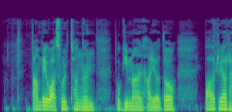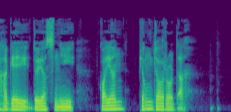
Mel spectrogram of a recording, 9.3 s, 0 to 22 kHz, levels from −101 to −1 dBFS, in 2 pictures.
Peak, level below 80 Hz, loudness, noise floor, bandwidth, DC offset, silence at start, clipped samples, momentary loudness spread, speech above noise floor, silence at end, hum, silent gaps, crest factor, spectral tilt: 0 dBFS; -46 dBFS; -19 LUFS; -49 dBFS; 11.5 kHz; under 0.1%; 0.1 s; under 0.1%; 11 LU; 31 dB; 0.4 s; none; none; 18 dB; -6.5 dB/octave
